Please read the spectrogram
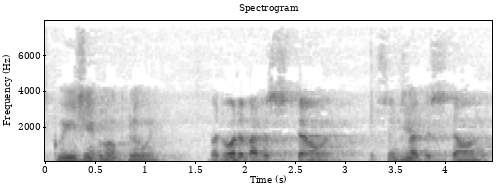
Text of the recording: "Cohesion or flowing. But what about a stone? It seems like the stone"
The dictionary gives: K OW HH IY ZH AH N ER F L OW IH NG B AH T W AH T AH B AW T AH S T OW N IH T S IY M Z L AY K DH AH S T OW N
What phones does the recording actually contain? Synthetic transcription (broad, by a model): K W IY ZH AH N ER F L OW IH B AH T W AH T AH B AW T AH S T OW N IH T S IY M Z L AY K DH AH S T OW N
